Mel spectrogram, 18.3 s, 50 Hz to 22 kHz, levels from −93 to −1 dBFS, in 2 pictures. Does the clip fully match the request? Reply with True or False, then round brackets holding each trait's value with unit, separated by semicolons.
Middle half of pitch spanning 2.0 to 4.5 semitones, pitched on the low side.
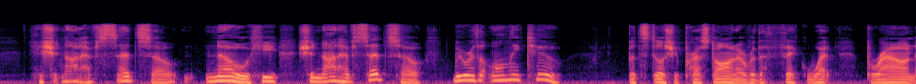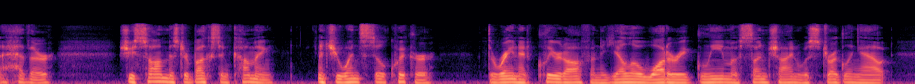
True (3.7 semitones; 115 Hz)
